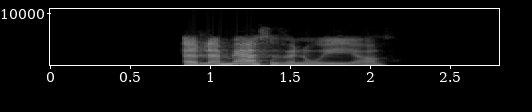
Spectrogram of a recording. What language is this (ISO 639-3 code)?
kab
